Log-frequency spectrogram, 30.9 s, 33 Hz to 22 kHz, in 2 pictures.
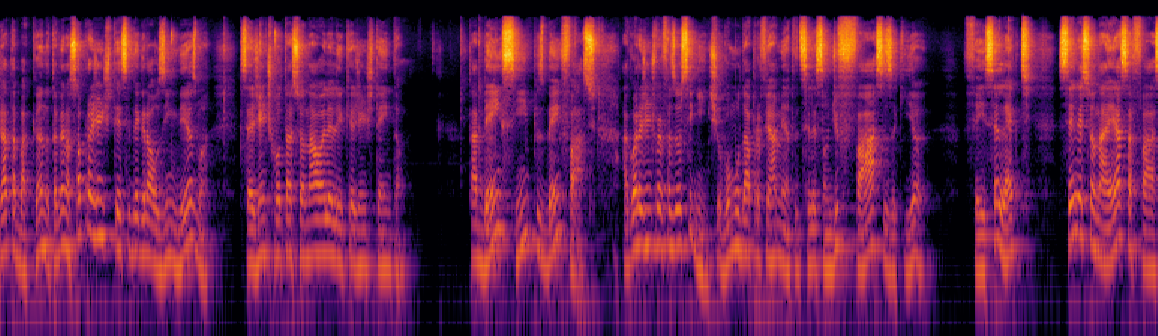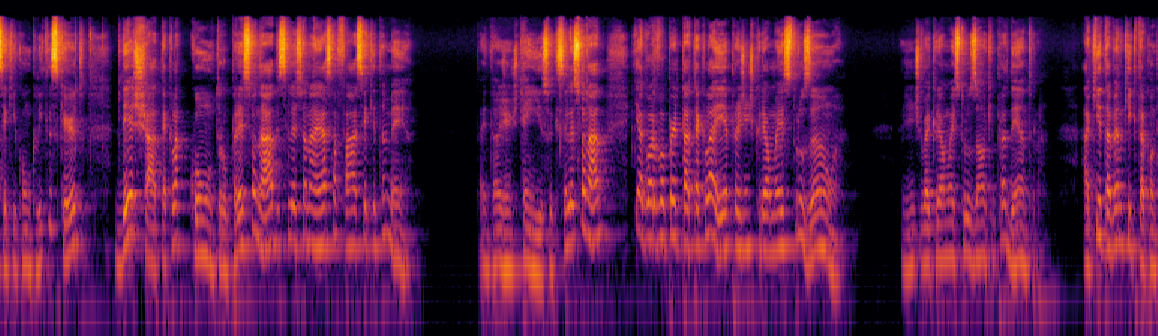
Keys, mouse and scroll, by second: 0.3-1.3 scroll up 2, 2.1 scroll down 1, 2.3-6.6 middle drag, 7.5 scroll down 1, 7.8-8.2 shift+middle drag, 8.2-8.9 scroll up 1, 8.9-12.0 shift+middle drag, 13.4 click, 16.0 click, 16.7-19.5 shift+middle drag, 19.5 ctrl+click, 19.9-20.3 scroll down 1, 20.3-22.6 middle drag, 22.6-23.0 scroll up 1, 23.0-24.2 shift+middle drag, 24.2-25.9 shift+scroll up 2, 25.9 e, 30.3 scroll down 1, 30.4 middle click.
